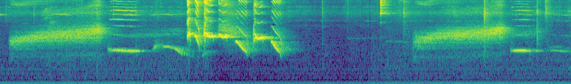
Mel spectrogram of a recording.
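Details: A Common iora (Aegithina tiphia) recorded in the wild gives a long, buzzy, rising whistle, then a drawn-out lower whistle and a quick burst of sharp chattering notes, before the buzzy whistle repeats.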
